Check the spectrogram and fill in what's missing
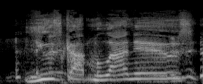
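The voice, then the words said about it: Imitated South Philly accent. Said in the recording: “this real South Philly lady ... That's maybe one of the most concise examples of the accent.”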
